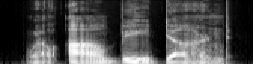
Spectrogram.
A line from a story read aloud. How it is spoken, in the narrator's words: he muttered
